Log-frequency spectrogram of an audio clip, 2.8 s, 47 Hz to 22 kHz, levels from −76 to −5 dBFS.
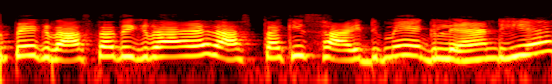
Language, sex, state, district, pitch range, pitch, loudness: Hindi, female, Bihar, East Champaran, 300-375 Hz, 350 Hz, -15 LUFS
